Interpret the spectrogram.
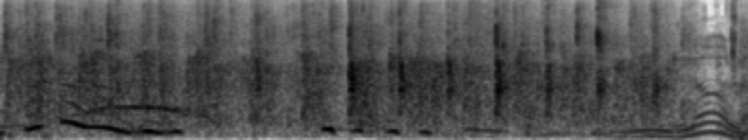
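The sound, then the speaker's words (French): A live audience at a public recording applauds the participants steadily for a few seconds, a dense wash of clapping with voices calling and cheering over it, ending with a brief rising vocal whoop. “on les applaudit, les amis, quand même.”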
